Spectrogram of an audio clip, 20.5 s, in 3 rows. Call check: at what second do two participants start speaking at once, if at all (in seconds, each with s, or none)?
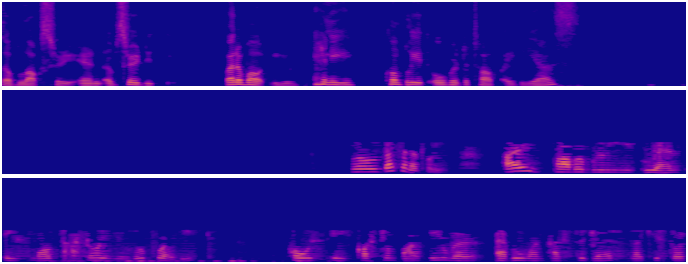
none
